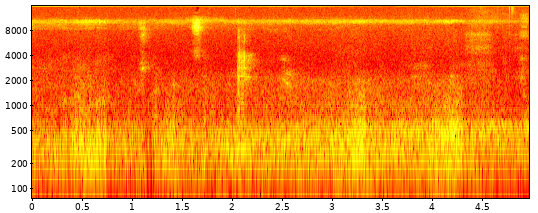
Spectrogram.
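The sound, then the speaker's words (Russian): Airplanes flying overhead make a constant low rumbling roar that fills a degraded remote call line, steady throughout with faint muffled murmurs. “Да, видимо, у вас там пролетают самолеты, и что-то у нас со звуком не очень хорошо.”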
